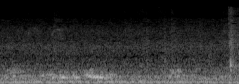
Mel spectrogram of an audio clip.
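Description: Domestic pigeons cooing low, loudest about half a second to a second in, over a steady low hum.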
